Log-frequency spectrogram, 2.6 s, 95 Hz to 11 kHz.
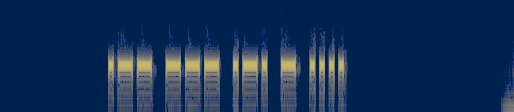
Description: Morse code, heard as a keyed tone, about 51 wpm, 700 Hz. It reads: WORTH
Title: Sentences from Top 800 Words - New Word Drill - 50wpm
